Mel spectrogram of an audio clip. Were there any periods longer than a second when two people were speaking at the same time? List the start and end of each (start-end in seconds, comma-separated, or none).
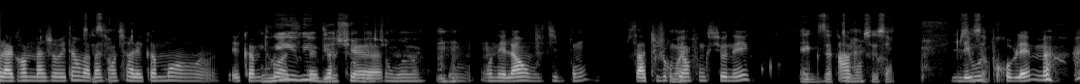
2.6-3.8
